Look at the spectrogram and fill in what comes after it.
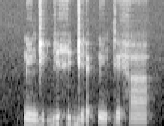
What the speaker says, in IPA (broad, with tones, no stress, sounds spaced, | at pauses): k͡p ĩ˧ ɡ i˧ ɡ͡b i˦ h i˦ ɡ i˧ ɾ ɛ˧ k͡p ĩ˨ k e˧ h a˧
